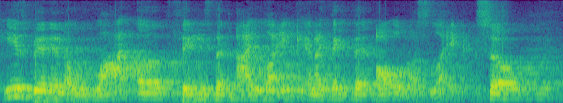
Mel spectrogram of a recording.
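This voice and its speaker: A man moderating a convention panel, upbeat and joking, asking quick questions. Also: mid-range voice, a little mellow. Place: large convention hall. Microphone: handheld push-button mic from far. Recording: roomy hall audio from far off.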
